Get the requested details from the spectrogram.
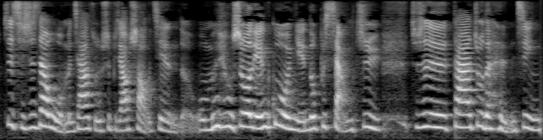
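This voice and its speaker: A woman's voice: fairly high pitch, fairly bright tone. A woman co-hosting a podcast in casual, reflective conversation, explaining things analytically and at length. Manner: analytical, explains at length with occasional English filler. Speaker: podcast co-host.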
